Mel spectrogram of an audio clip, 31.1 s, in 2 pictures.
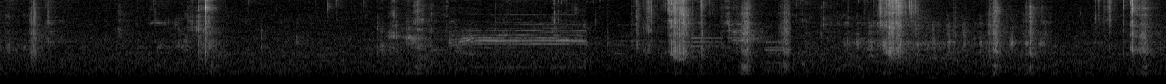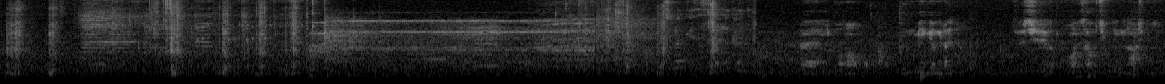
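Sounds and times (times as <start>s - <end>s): crunchy bites and chewing: 8.4s - 14.0s, 14.6s - 16.4s.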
